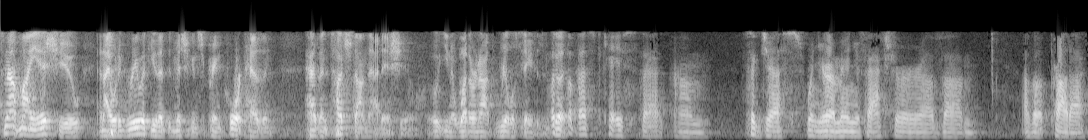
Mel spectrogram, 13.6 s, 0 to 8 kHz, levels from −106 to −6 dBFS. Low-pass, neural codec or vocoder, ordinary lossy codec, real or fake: 7.2 kHz; none; AAC, 16 kbps; real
